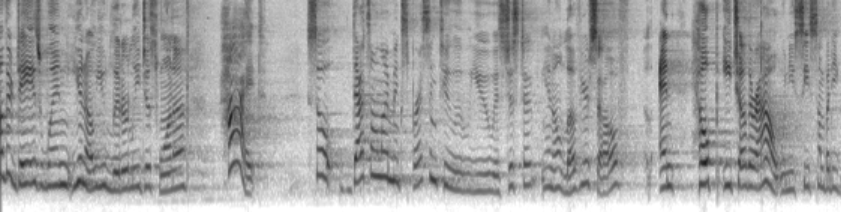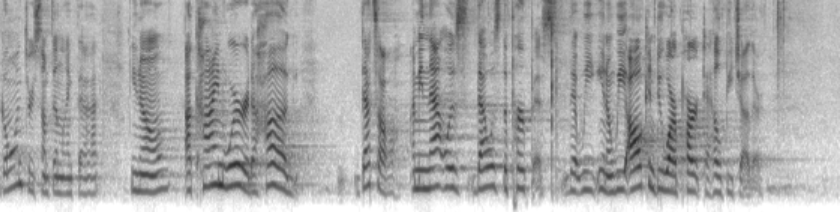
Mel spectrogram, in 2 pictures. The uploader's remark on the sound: Q&A Discussion Circle w/the Imam. Answers questions from the congregation. The congregation also offers their own insights and solutions.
